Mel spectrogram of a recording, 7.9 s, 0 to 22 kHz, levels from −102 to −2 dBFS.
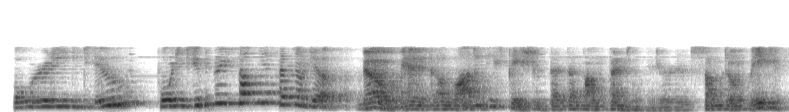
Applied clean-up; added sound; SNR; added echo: neural mask model DeepFilterNet 3.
